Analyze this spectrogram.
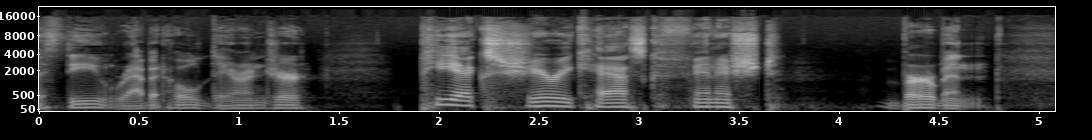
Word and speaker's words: Dareringer: doing this morning dude it's pronounced like Derringer I'm reading this right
